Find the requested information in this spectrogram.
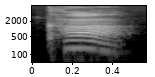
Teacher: का से ज्यादा हमको वायु की प्राण की आवश्यकता हो रही है कि खा, है ना, तो हमारा यह महाप्राण हो जाएगा। · बोलेंगे क तो उसमें हल्की आवा आ रही है लेकिन हम जब ख बोलते हैं तो क से ज्यादा हमको वायु की प्राण की आवश्यकता हो रही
